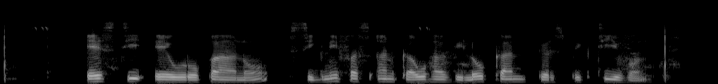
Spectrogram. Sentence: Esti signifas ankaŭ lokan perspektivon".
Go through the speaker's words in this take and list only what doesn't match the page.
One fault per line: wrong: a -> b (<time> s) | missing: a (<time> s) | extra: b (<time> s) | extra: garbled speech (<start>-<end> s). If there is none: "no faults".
extra: eŭropano (1.6 s)
extra: havi (4.3 s)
